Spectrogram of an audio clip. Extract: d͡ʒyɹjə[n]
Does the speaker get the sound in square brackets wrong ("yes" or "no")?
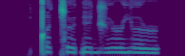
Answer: yes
